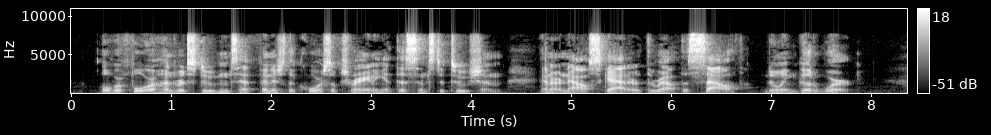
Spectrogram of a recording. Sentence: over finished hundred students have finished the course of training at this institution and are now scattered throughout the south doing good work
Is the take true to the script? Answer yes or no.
no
